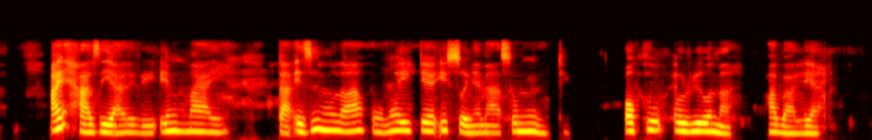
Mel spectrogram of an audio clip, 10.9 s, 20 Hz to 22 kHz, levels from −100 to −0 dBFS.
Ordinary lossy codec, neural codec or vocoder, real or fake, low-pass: none; codec, 16 kHz, 0.8 kbps, ZipCodec; fake; none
